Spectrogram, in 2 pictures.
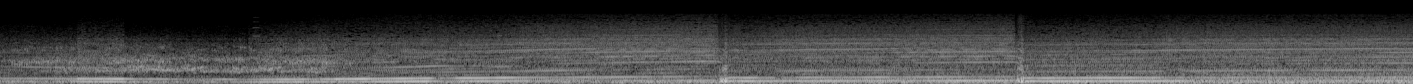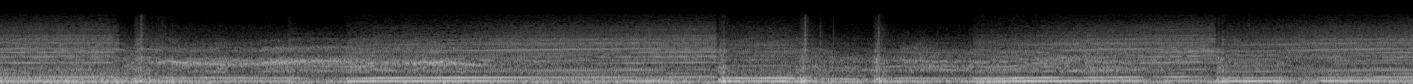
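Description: A racing car engine revs high, rising in pitch through each gear and dropping sharply at each gear change.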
